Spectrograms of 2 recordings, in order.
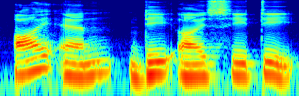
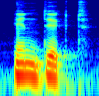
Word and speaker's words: indict: And one interesting word, I-N-D-I-C-T. If you ask any Pakistani, he would say indict, but the word is indict.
